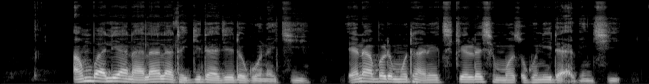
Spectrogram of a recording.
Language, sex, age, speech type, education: Hausa, male, 15-29, read, tertiary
